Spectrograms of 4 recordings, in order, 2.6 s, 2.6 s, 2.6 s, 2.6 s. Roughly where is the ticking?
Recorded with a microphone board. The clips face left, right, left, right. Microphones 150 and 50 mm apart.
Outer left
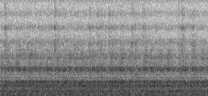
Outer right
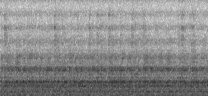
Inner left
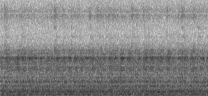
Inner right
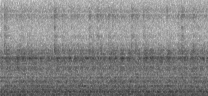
No ticking in this recording.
